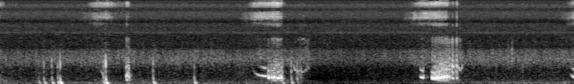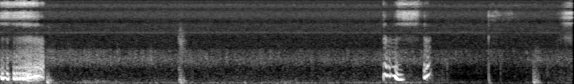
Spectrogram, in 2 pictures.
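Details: Sleeping domestic cat snoring: soft, breathy snores at irregular intervals of a few seconds, each a short rasping swell, with faint clicks and a quiet background hum between breaths.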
